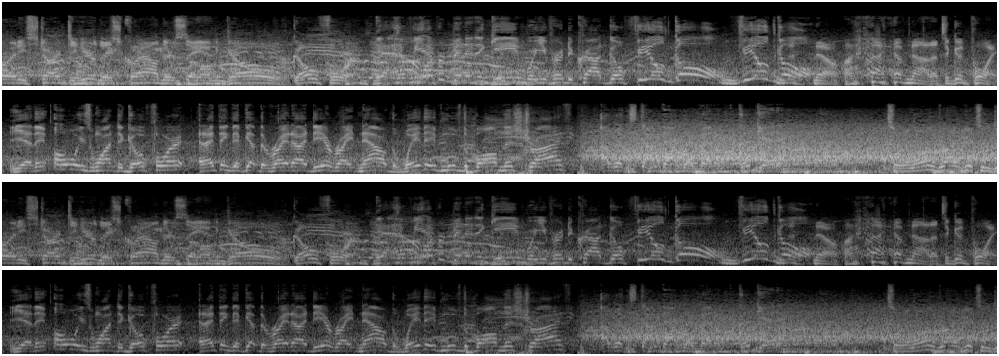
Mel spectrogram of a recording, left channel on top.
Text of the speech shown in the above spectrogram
start to hear this crowd. They're saying, go for it. Yeah, have we ever been at a game where you've heard the crowd go, field goal, field goal? No, I have not. That's a good point. Yeah, they always want to go for it, and I think they've got the right idea right now. The way they've moved the ball in this drive, I wouldn't stop that momentum. Go get it. So a long drive gets them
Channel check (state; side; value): quieter; right; 8.6 dB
